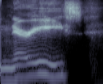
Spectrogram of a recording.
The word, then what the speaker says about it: Nerys: and like rehearsed, I said her name correctly, Nerys, but like when I look at it, it's Nerys.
